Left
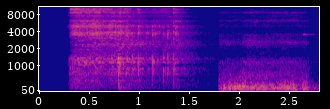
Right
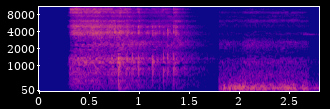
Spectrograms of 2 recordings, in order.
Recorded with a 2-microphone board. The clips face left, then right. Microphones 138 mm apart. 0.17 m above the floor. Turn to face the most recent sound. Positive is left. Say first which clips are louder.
# left 5 dB
turn(degrees=20)  # may be behind; listen again after turning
